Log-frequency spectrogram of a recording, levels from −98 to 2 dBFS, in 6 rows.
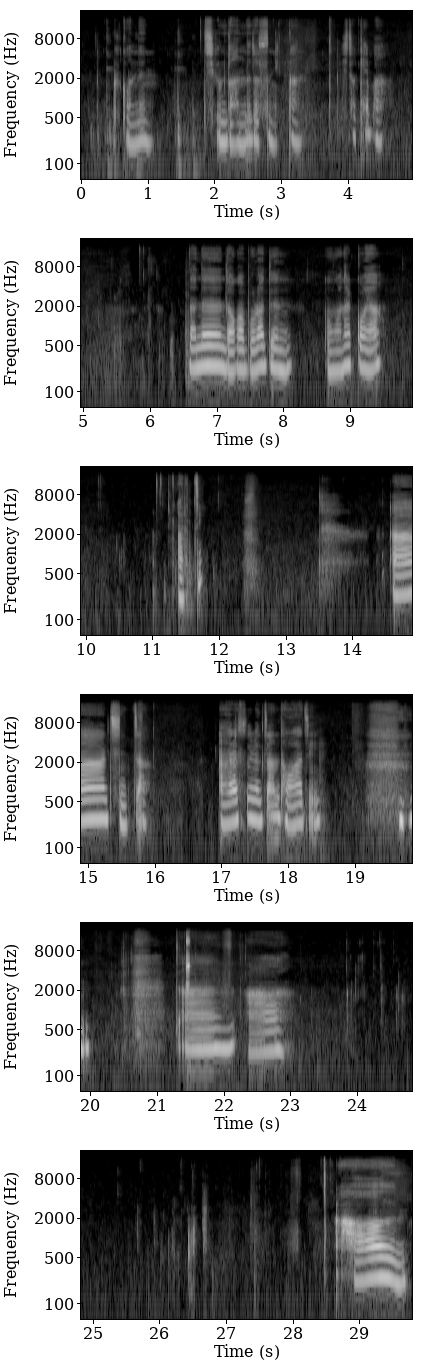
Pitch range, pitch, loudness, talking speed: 220-260 Hz, 235 Hz, -30 LUFS, 90 characters per minute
